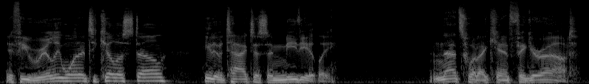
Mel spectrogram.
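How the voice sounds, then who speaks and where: A man's voice: on the low side, brisk, natural voice. An actor playing a blunt, defiant young male hero in a fantasy video game, with a casual, cocky delivery. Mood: thoughtful. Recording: loud background noise and game ambience.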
